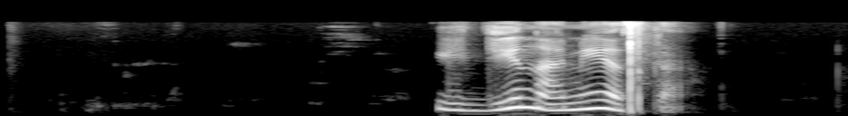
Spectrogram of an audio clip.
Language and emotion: Russian, angry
